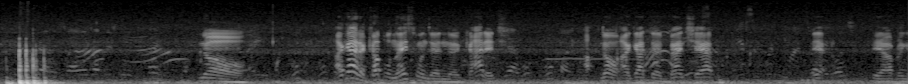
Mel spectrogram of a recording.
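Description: A man talks from a nearby canoe.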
